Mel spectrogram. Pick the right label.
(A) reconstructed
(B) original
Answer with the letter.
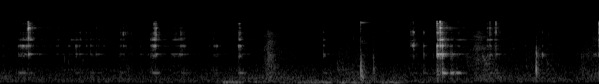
B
